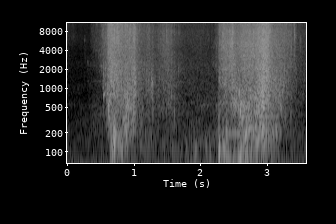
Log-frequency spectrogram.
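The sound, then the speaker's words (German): Two powerful waves crash one after another against a sand dune in a huge test hall in St. Peter-Ording on the North Sea, where researchers test natural coastal protection. Each is a broad roaring wash of water that swells, hisses and slowly fades, with a short lull of sloshing between them, reverberating in the hall. “In einer riesigen Werkshalle nagen kräftige Wellen an der Düne Marlins Knoll.”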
